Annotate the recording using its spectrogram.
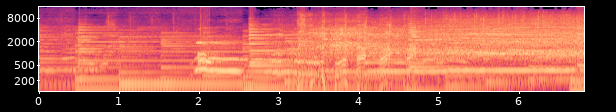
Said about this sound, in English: A singing dog named Oscar doing the classics. Big dog. Lab. Yellow lab.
